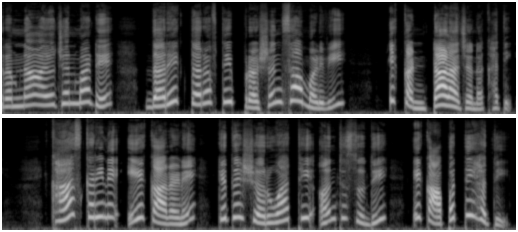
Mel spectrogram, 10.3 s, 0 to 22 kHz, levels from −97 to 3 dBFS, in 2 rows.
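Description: Speech with a wrong sample rate from 4.79 to 6.17 s: playback runs 1.09 times fast, fitting 44.1 kHz audio played at 48 kHz, so the voice hurries and rises 1.47 semitones.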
